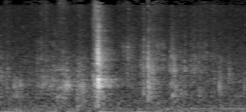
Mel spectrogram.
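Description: A small cardboard box being handled and opened by hand: quiet rustling, one sharp snap about a second in and a lighter click about half a second later.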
